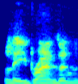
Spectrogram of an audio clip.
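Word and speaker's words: Leigh Brandon: Twitter is just my name, Lee Brandon. Lee is spelled L-E-I-G-H.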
